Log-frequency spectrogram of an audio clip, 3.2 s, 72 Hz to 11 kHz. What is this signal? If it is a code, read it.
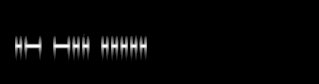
Morse code, heard as a keyed tone, about 25 wpm, 700 Hz. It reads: AD5
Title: USA Call Sign Prefixes - Repeated 2x - 25wpm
